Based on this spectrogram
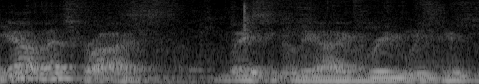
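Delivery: ordinary talk, nothing marked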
